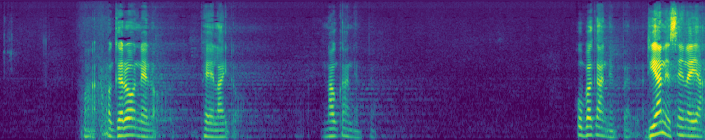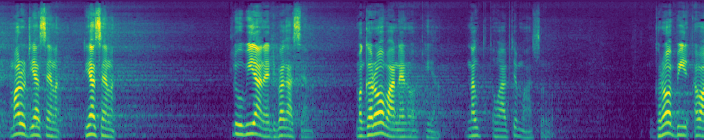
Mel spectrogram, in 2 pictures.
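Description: An elderly man speaks loudly in slow phrases.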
